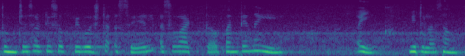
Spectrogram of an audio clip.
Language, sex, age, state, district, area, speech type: Marathi, female, 18-30, Maharashtra, Satara, rural, spontaneous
